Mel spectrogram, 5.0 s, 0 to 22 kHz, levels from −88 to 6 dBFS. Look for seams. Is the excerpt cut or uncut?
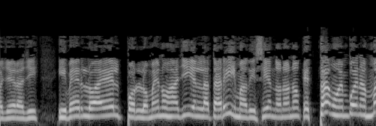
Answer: cut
